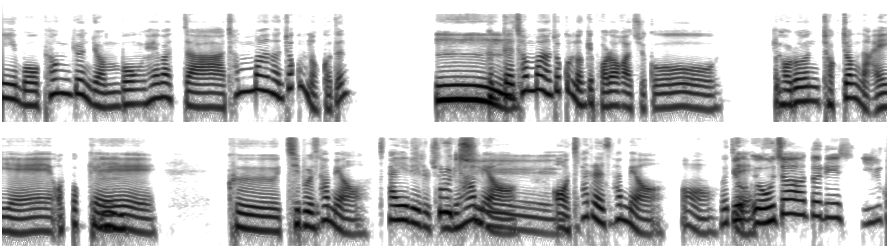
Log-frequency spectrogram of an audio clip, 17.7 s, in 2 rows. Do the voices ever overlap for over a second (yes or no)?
yes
